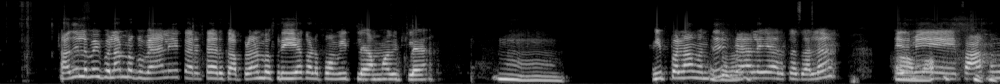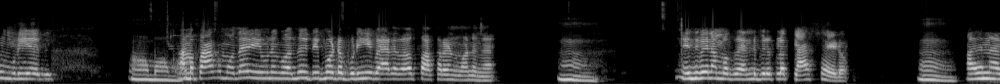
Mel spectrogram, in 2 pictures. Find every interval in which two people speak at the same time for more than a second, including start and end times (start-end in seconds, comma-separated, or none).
none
